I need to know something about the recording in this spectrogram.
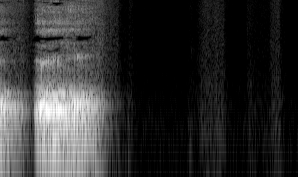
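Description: A man's voice giving one more voiced "uh-huh", ending within the first second, then near silence: room tone.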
